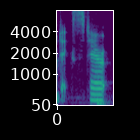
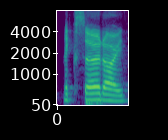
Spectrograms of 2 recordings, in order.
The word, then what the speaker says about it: Dexerto: We've got some really interesting people on the panel, like Domino Jack, people from Dexter. He told me I'm saying it wrong. It's not Dexerto? Dexerto, thank you.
